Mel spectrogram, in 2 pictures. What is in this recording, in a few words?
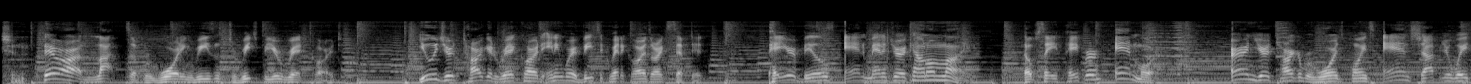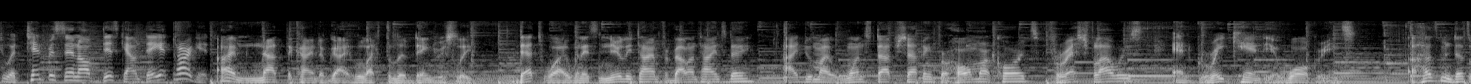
commercial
